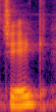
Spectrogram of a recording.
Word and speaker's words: JVKE: It's spelled Jvke because it's supposed to be an upside down A. Yeah. But his name is Jake.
